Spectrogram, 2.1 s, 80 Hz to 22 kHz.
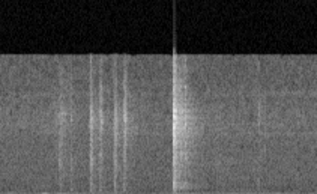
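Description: Computer keyboard being typed: a few quick key taps about half a second in, then one louder keystroke a little after a second. It is the sound of entering a line length of 100 in AutoCAD's line command and pressing Enter.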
